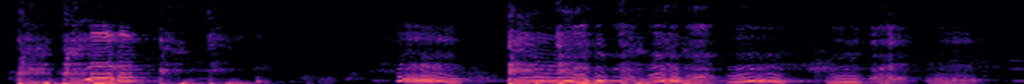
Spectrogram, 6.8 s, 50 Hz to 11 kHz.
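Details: A father's deliberate, playful coughs answered by his 5-month-old baby's bright laughter in a small room; not a sign of illness.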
